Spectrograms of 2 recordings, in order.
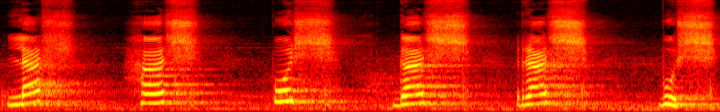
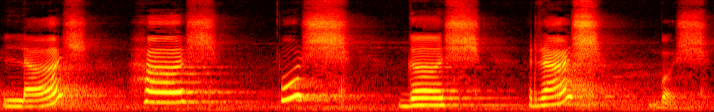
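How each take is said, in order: First: "Lush, hush, push, gush, rush, bush" each word said slowly and separately, ending on a clear sh; model pronunciation. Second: "lush, hush, push, gush, rush, bush" again, the sh drawn out at each end; repeated pronunciation drill. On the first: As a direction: read the word list for the class to repeat. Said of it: "Listen to your teacher as she pronounces these words". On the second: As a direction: drill the sh ending word by word, pitch jumping around. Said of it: "the sound of shoe here". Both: Shown as a demonstration.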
